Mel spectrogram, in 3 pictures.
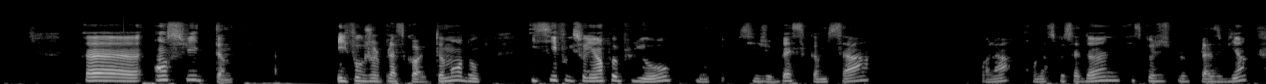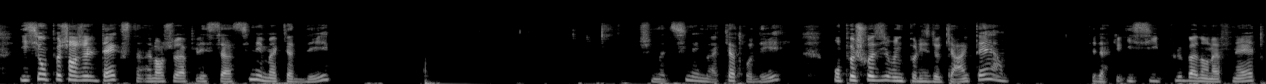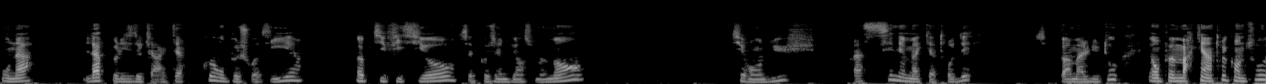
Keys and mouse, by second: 0.2 click, 7.5 click, 9.4 click, 13.2 click, 14.4 click, 15.8 click, 16.9-18.7 typing, 19.8 shift+d, 21.6 click, 22.8 click, 24.8 click, 27.0 click, 29.3 click, 30.8 click, 32.6 click, 34.8 click.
